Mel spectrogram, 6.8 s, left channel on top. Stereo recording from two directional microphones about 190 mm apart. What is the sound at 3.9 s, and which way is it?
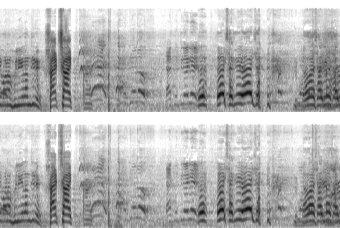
A man's voice, 45° left (ahead or behind).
